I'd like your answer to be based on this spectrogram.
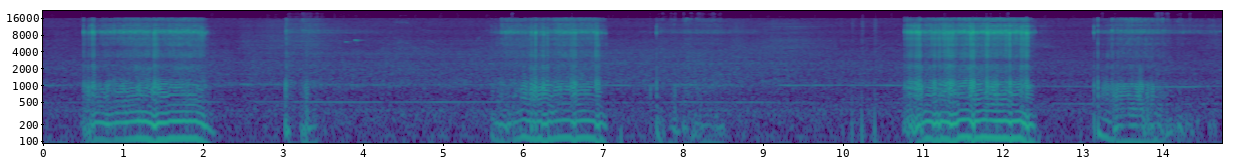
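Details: Oreo, a very tired sleeping pet, snoring loudly: about four rattling bursts over fifteen seconds with quiet pauses between.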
